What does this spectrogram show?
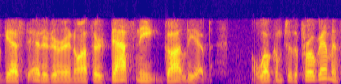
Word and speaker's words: Gottlieb: your last name properly it's gottlieb you were really close okay great thank you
